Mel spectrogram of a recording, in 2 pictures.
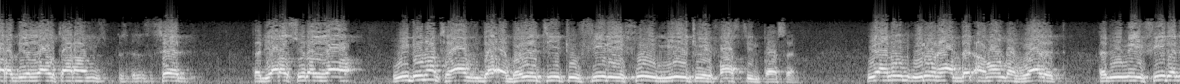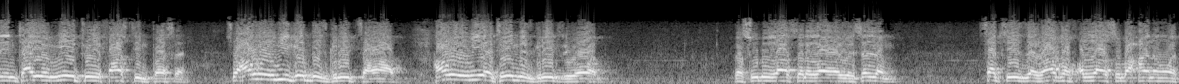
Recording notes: Jumuah lecture at May street Masjid.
